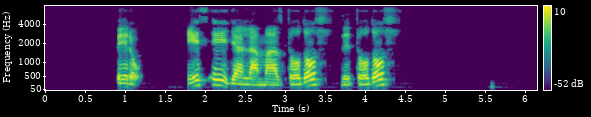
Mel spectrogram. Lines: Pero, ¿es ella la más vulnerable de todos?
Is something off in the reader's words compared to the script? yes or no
yes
